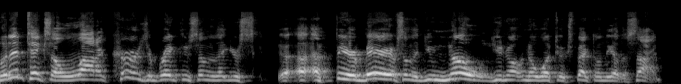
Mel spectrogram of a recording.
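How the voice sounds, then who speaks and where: A man talks at a very fast pace in a high pitch, with hardly any pauses. His pitch variation is ordinary, while his loudness swings widely. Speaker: business coach. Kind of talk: webinar presentation. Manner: animated.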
